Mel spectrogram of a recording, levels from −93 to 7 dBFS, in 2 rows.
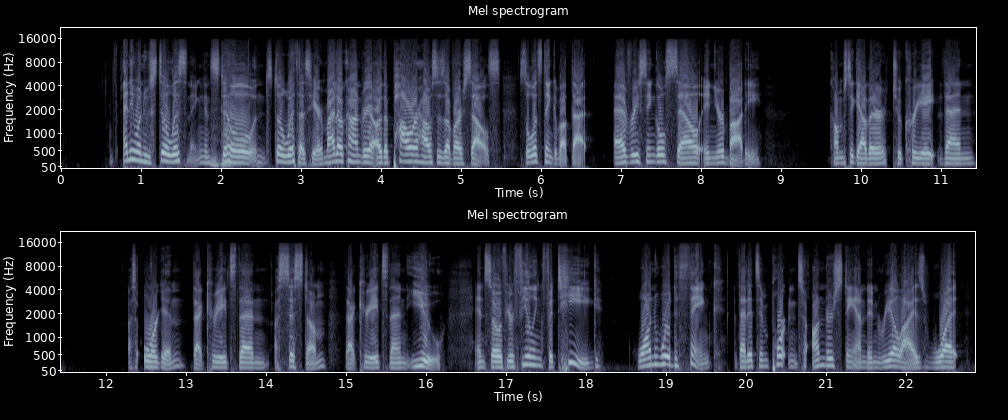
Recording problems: distortion; slight; 4% of the sound clipped

